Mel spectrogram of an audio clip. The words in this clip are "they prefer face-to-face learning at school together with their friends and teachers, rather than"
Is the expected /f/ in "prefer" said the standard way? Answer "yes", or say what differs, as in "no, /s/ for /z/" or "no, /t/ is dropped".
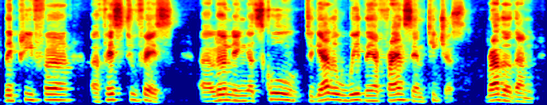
yes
